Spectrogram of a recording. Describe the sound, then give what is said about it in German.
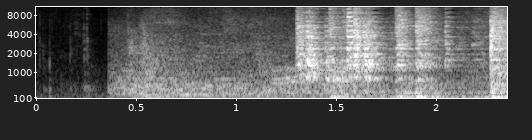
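Crockery clatter as a warm plate is taken from an oven in a restaurant kitchen, with a few bright clinks and knocks of dishes over a faint background hum. “Ich nehme einen warmen Teller von Ofen, weil das Teller bleibt immer warm.”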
